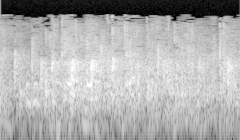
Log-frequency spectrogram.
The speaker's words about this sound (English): I think the applause is for the discipline, too.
